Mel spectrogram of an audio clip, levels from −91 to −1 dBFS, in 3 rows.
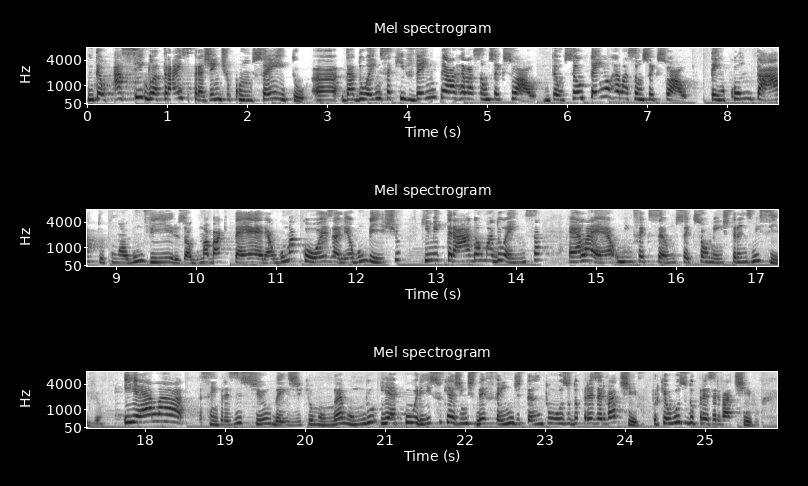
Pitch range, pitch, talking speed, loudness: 225-310 Hz, 270 Hz, 170 wpm, -20 LUFS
